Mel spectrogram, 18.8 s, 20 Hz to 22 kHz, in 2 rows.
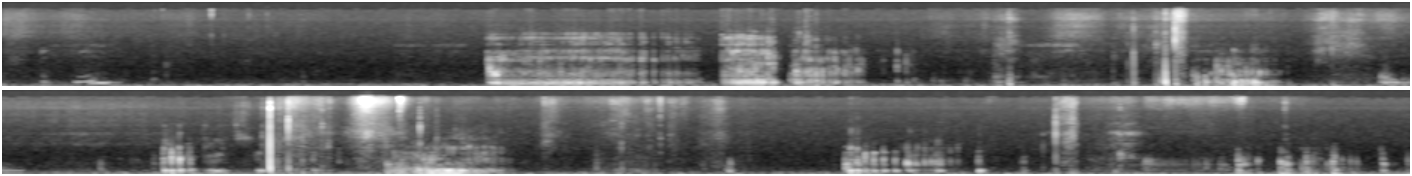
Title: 4 day weekend my stomach growling to early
